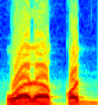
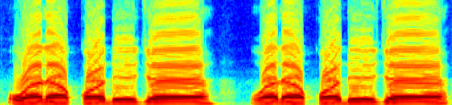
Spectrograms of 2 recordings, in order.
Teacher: nah itu juga salah dan tidak tepat sehingga yang tepat Bagaimana yang tepat adalah dia kita pantulkan suaranya sembari mengalir suaranya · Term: huruf Qalqalah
